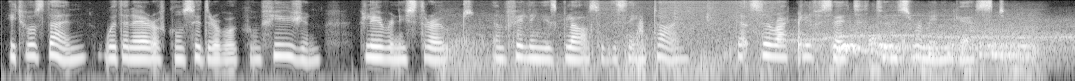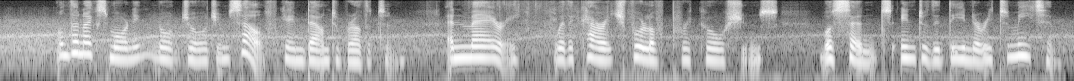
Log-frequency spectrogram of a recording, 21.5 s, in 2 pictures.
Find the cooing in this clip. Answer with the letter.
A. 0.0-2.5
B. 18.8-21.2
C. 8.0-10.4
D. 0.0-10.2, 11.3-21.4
C.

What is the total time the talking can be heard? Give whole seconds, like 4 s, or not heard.
20 s.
